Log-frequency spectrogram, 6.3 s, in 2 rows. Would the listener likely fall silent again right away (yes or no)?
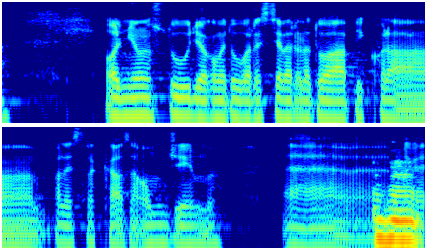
yes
